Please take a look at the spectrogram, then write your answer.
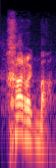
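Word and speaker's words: χάραγμα: So you know how it's pronounced. Strong's G 5480. Haragma.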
